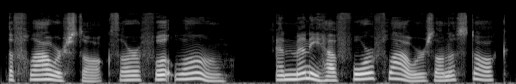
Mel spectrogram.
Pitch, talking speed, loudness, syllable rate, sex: 210 Hz, 175 wpm, -16 LUFS, 4.2 syllables/s, female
